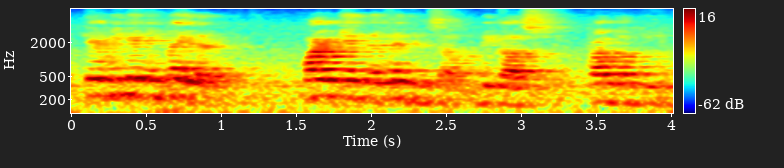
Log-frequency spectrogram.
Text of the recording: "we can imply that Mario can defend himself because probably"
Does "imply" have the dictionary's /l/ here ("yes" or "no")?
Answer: no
